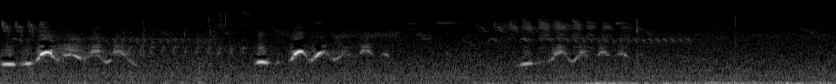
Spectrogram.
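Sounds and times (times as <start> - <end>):
person whistling an imitation of Swainson's thrush song: 0.0 - 1.4, 2.6 - 3.9, 5.2 - 6.4.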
